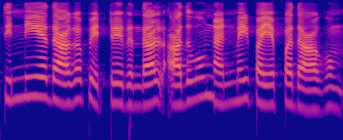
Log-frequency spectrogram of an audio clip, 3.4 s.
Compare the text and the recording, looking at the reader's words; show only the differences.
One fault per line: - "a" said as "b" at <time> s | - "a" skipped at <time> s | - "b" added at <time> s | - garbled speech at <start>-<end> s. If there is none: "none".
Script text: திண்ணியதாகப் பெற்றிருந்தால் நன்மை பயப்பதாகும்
- "அதுவும்" added at 1.6 s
